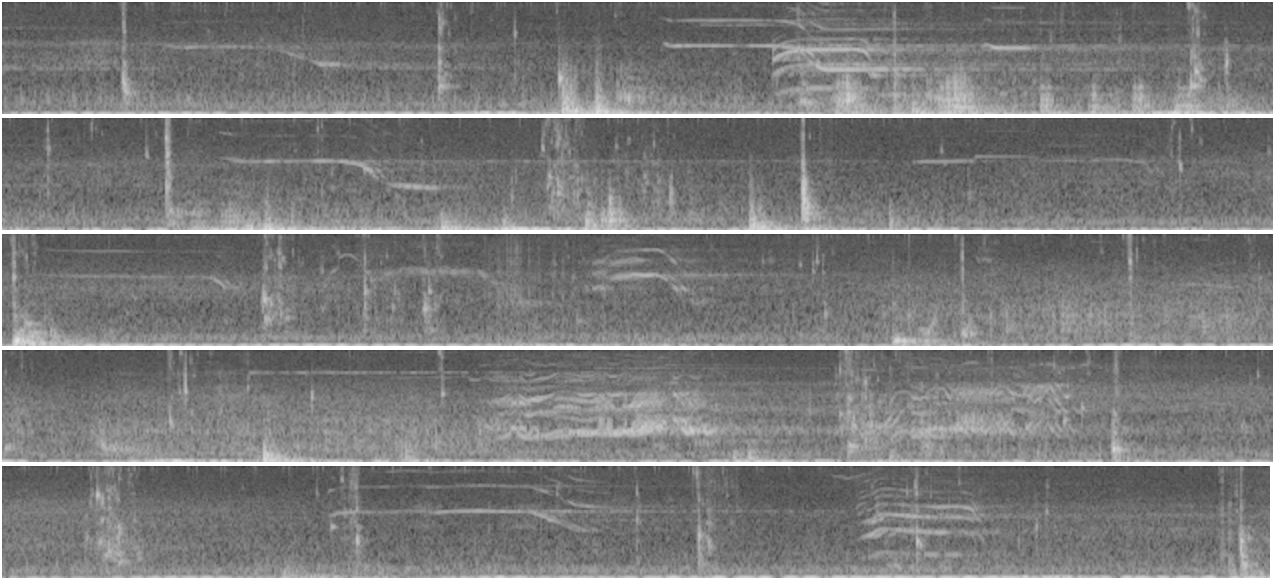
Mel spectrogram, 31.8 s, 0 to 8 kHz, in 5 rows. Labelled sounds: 0.7	2.2	killer whale, southern Alaska resident, 1.1 to 5.0 kHz
3.2	4.6	killer whale, southern Alaska resident, 0.18 to 8.0 kHz
7.3	8.7	killer whale, southern Alaska resident, 0.83 to 7.9 kHz
10.8	12.5	killer whale, southern Alaska resident, 1.1 to 5.9 kHz
12.8	14.1	killer whale, southern Alaska resident, 1.3 to 8.0 kHz
27.0	28.5	killer whale, southern Alaska resident, 0.64 to 7.2 kHz
29.6	30.4	killer whale, southern Alaska resident, 0.78 to 8.0 kHz

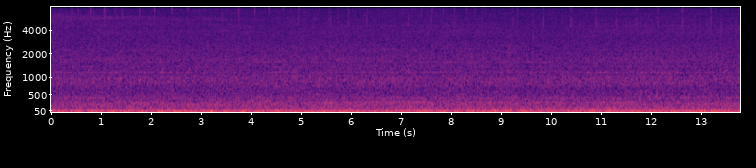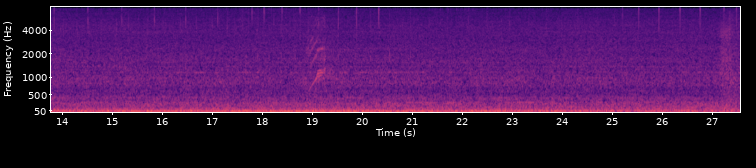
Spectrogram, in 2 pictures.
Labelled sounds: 18.9	19.3	killer whale, southern resident, 0.66 to 1.3 kHz

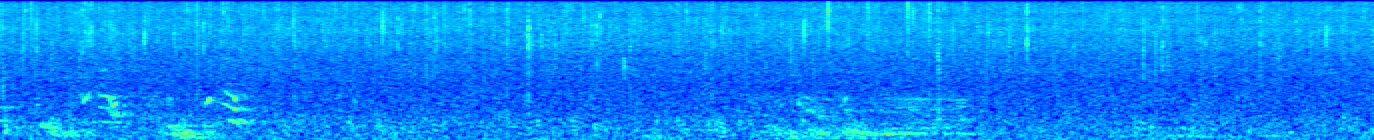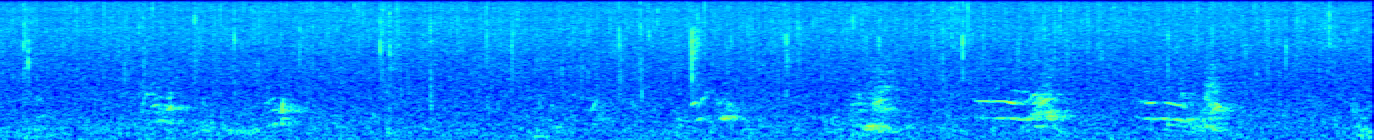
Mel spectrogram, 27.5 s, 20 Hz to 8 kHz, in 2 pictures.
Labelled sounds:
23.5	24.4	humpback whale, 0.78 to 1.1 kHz

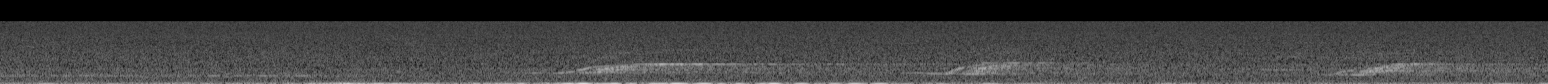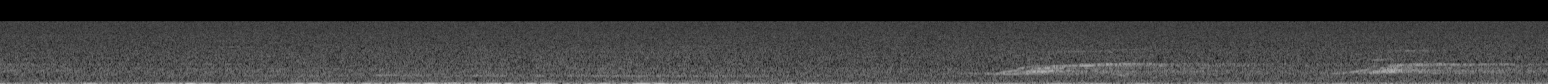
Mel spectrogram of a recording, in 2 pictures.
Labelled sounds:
5.8	6.9	humpback whale, 0.80 to 1.1 kHz
9.6	10.2	humpback whale, 0.80 to 1.1 kHz
13.7	14.3	humpback whale, 0.80 to 1.0 kHz
25.7	26.9	humpback whale, 0.80 to 1.0 kHz
29.3	29.8	humpback whale, 0.80 to 1.0 kHz

